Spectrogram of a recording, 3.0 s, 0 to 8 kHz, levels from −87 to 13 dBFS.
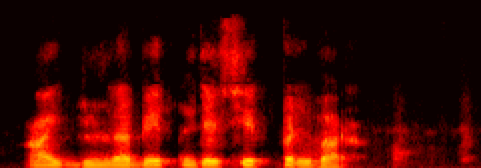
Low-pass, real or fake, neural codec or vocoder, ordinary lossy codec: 7.2 kHz; fake; codec, 16 kHz, 2 kbps, FreqCodec, smaller model; AAC, 32 kbps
